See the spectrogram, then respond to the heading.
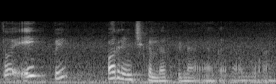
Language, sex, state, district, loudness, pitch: Hindi, female, Madhya Pradesh, Dhar, -18 LUFS, 155 Hz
